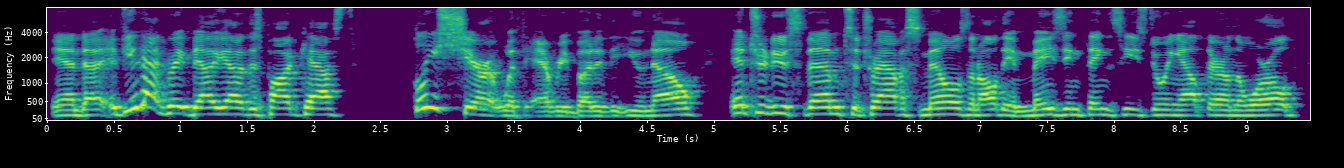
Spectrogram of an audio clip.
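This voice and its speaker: A man's voice: on the high side, expressive, brisk, fairly bright tone. A middle-aged man hosting a podcast, earnestly thanking his guest and listeners and plugging websites, with many fillers. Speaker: podcast host.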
